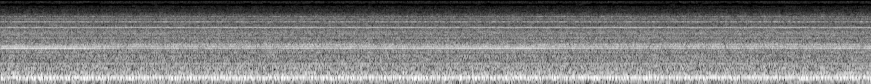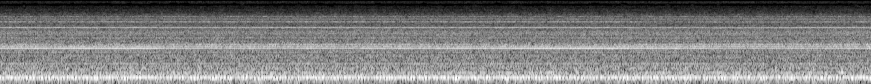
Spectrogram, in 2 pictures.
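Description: Steady drone of a helicopter's turbine engine and rotor, heard from inside the aircraft: a low hum with a steady high whine over it.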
